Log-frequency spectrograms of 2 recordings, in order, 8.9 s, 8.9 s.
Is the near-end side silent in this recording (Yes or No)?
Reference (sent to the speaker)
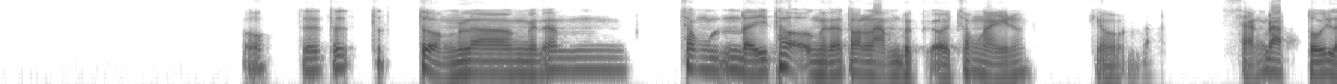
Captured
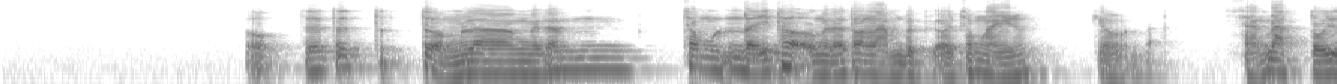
Yes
